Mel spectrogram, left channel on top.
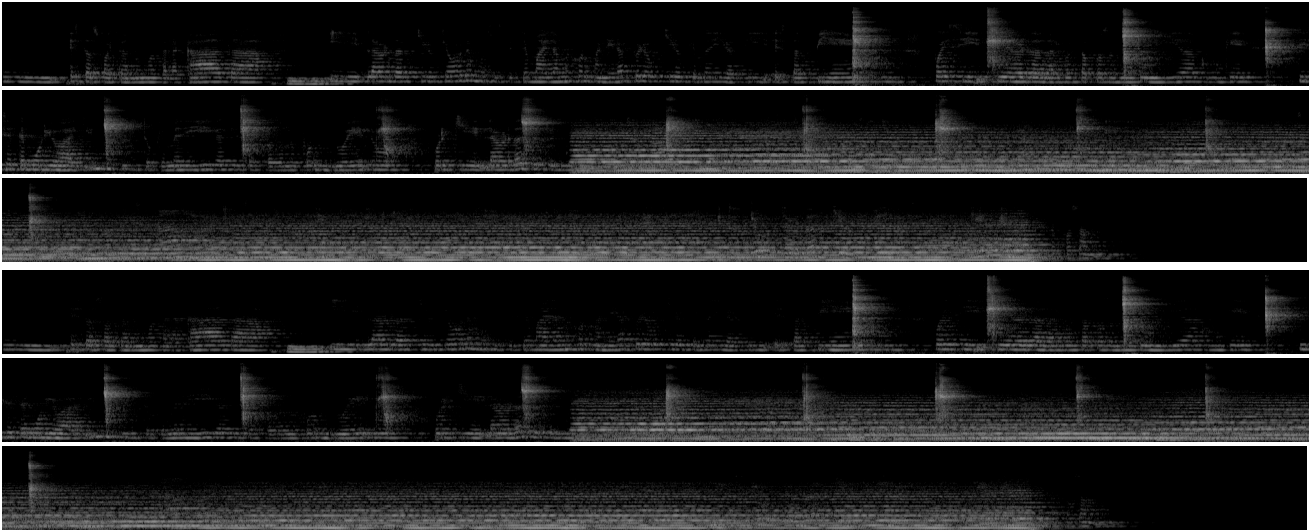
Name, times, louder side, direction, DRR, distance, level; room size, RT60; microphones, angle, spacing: voice 1, 0.0-2.9 3.3-35.2 35.8-37.2, left 1 dB, 70° left, 2 dB, 1.0 m, -48 dB
voice 2, 2.8-3.3 21.5-22.0 24.6-24.8 33.2-33.4, right 2 dB, 70° right, 4 dB, 0.8 m, -45 dB
sound 1, 8.2-10.2 10.5-10.8 11.2-11.4 12.0-12.1 12.6-13.6 14.1-14.9 15.4-15.7 16.0-17.0 17.3-17.4 17.6-18.6 18.9-19.0 19.7-24.5 25.0-25.5 26.0-27.0, right 2 dB, 10° right, 0.5 m, -39 dB
sound 2, 18.7-36.4, left 1 dB, 35° left, 0.9 m, -36 dB
7.0 x 4.4 x 3.4 m, 1.1 s
head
